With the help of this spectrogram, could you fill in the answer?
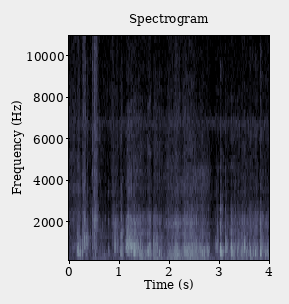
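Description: The underside of a white plastic mechanical keyboard's hollow case, around its label, is scratched and tapped with nails and fingertips. Soft, dry scraping rustles mix with short, hollow midrange taps that stop almost at once, with a sharper tap near the end.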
